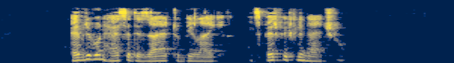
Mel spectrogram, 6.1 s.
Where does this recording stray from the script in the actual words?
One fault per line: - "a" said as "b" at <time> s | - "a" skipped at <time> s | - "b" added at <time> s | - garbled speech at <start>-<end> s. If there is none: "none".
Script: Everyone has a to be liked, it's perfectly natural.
- "desire" added at 1.7 s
